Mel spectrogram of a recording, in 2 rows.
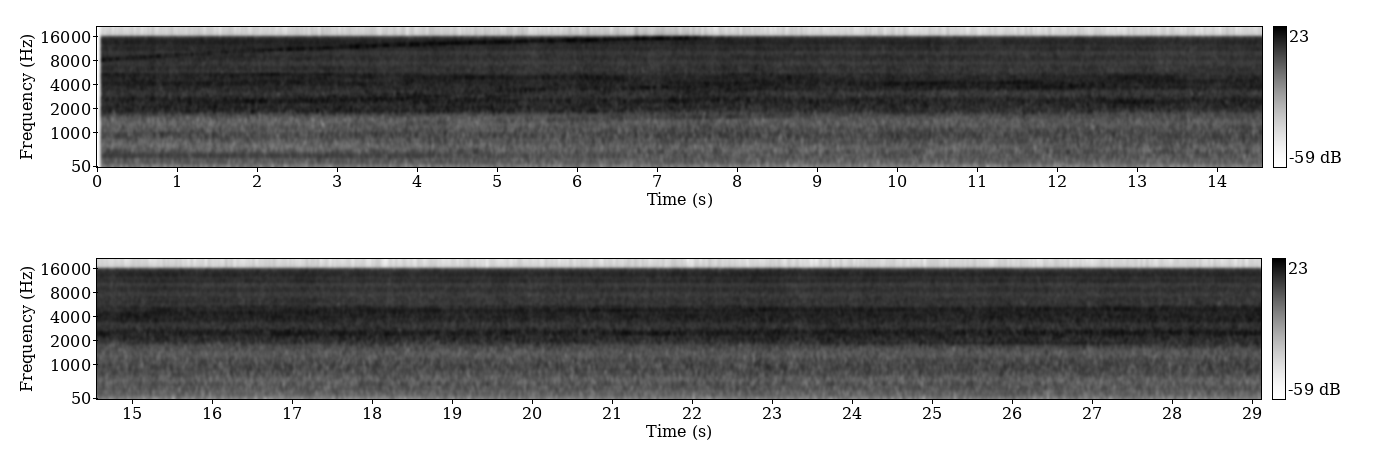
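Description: IAE V2500 turbofan on an Airbus A320 spooling up during its start. A high whine climbs in pitch over the first seven seconds or so, over a steady loud roar with a constant low hum.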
